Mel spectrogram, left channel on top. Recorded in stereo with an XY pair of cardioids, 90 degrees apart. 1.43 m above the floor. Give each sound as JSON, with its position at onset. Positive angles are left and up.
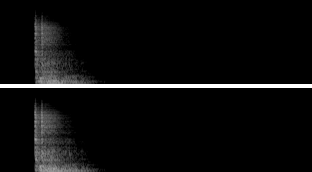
{"t": 0.3, "sound": "a door slam", "azimuth_deg": -60, "distance_m": 1.3}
